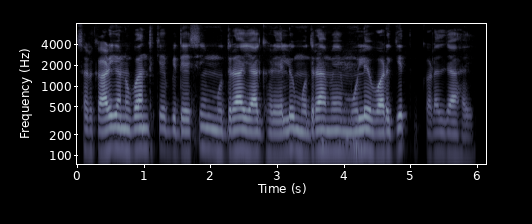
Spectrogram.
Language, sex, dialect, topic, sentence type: Magahi, female, Southern, banking, statement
